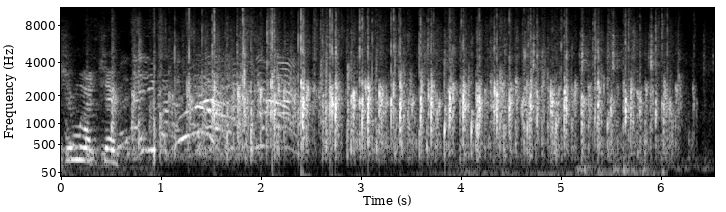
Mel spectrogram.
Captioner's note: applause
